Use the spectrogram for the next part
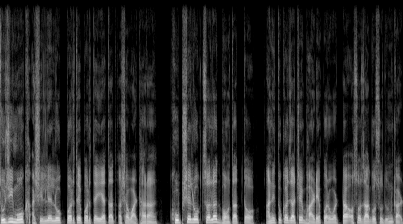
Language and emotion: Goan Konkani, neutral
